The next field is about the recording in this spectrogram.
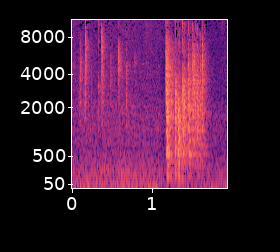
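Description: Dice are rolled during a tabletop role-playing game: a few faint clicks, then a loud, brief clattering rattle across the table that quickly dies away.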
